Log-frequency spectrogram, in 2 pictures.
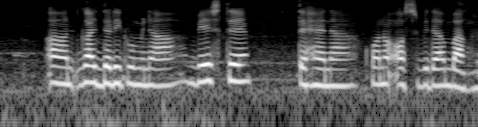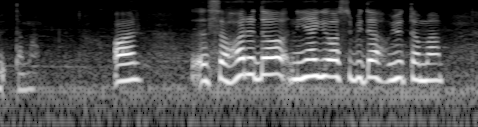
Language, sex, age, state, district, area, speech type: Santali, female, 18-30, West Bengal, Paschim Bardhaman, rural, spontaneous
